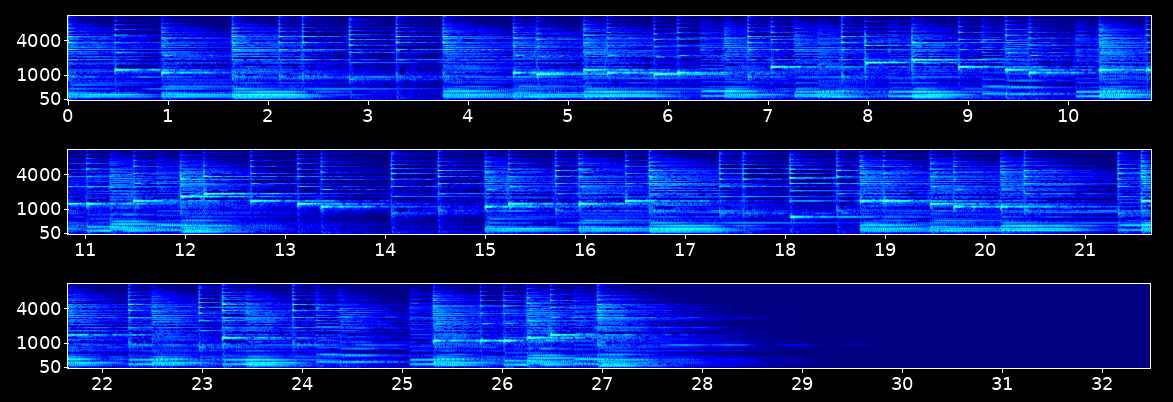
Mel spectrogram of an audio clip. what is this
Back to the journey
cool, melody, music, Piano, sample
